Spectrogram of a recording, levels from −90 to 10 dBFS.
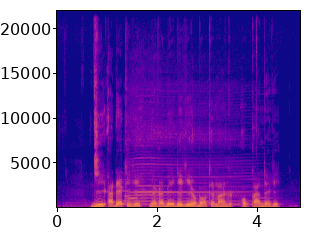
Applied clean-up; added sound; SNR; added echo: none; Harmonica; 18 dB; none.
